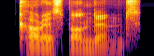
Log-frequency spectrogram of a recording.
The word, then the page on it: correspondent: British English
